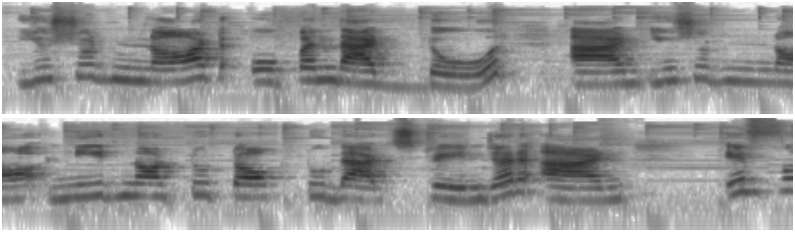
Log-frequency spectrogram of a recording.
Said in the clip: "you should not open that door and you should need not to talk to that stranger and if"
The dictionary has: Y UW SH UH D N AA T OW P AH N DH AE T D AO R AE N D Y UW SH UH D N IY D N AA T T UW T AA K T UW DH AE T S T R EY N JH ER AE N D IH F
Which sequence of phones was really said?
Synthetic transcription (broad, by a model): Y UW SH UH D N AA T OW P AH N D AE T D AO R AE N D Y UW SH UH D N IY D N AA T T UW T AA K T UW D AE T S T R EY N JH ER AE N D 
